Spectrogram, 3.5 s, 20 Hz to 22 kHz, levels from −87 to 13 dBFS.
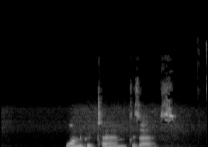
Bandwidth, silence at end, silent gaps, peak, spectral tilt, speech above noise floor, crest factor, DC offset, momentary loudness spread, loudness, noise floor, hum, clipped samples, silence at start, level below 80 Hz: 14 kHz; 0.55 s; none; -14 dBFS; -4 dB/octave; 40 dB; 20 dB; under 0.1%; 7 LU; -31 LUFS; -71 dBFS; none; under 0.1%; 1.1 s; -74 dBFS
